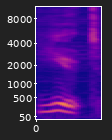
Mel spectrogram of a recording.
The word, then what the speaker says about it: Ute: okay oh uh gut bomb says Ute is pronounced Ute basically a sedan with a pickup truck bed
